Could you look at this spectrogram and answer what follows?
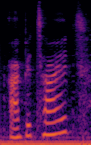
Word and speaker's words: appetite: Аппетит, не аппетит, appetite, потом your mouth waters, здесь означает слюнявиться, да?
